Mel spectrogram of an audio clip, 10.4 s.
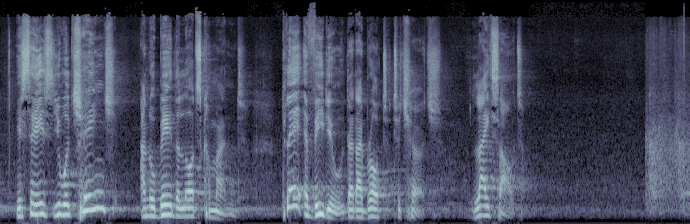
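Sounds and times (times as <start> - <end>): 
speech: 0.2 - 3.7, 4.3 - 7.9
weak applause from audience: 9.7 - 10.3.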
